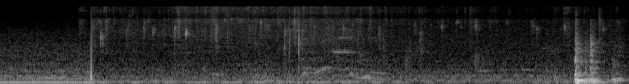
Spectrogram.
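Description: Chopped onions sizzling in oil in an aluminium kadai on a gas burner, with a loud knock of a utensil near the end.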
